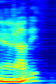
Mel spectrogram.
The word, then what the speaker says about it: Cádiz: Het zal niet Castellaans zijn, maar Andalusisch. Hè? Dus Cádiz. El Cádiz. Cádiz, zeggen we dan als het wat meer beleefd moet.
